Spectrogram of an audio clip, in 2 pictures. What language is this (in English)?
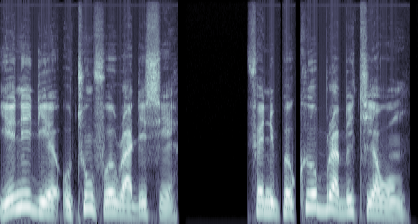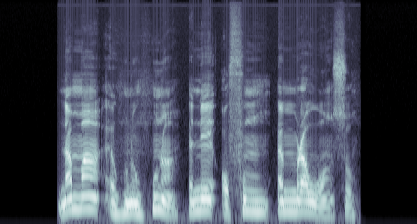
Akan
